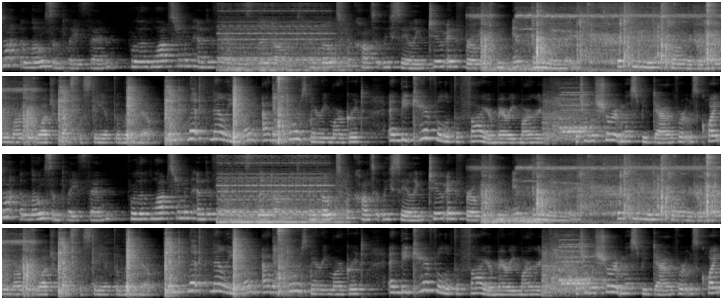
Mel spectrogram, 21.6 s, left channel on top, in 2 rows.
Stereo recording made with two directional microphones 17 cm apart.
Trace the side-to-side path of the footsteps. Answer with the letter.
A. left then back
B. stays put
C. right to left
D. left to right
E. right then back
E.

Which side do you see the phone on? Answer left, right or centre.
right.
